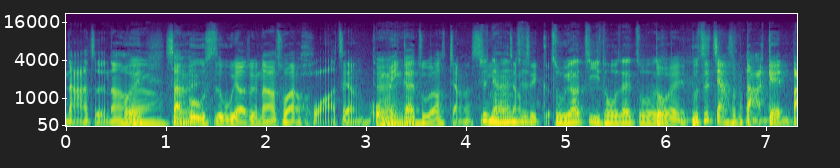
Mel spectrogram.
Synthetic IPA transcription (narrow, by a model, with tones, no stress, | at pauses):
na̰˧˥ʈ͡ʂə̰˨na˧˥we˥˩ɪsa˥npu˥˨˩sɹ̩˧˥u˧˥jt͡ɕo˥˩na˧˥ʈ͡ʂʰu˦la˧ɪxwa̰˧˥t͡sɤ̰˥˧jɑ̰˥˩ŋwɔ̰˨mə̃˦ni˥ŋka˥˩ɪt͡su˨˩jɑ˥˧˩t͡ɕjɑ̰˨˩ŋ̩˧˩˧t͡ɕ̩˨˥˧ə˥˧˥ɡə˩ʈ͡ʂu˨˩jɑ˥˧ʊt͡ɕi˥˩t̪ʰo˥ʊt͡sa˥˧ɪt͡swɔ˥˨t̪we˥˨˩ɪpu˧˥ʂɻ̩˥˩t͡ɕjɑ˨˩ŋʂə˧˨mə˧t̪a̰˨˩kɛ˥˩np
